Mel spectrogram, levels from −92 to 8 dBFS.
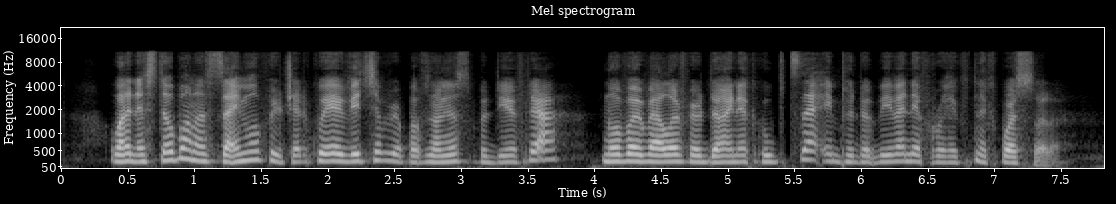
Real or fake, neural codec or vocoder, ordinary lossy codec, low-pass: fake; codec, 16 kHz in and 24 kHz out, 0.4 kbps, LongCat-Audio-Codec, four codebook decoder; AAC, 64 kbps; 10.8 kHz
